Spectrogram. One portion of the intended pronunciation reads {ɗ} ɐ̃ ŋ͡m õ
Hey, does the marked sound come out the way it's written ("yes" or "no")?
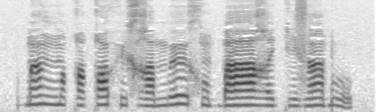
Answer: no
